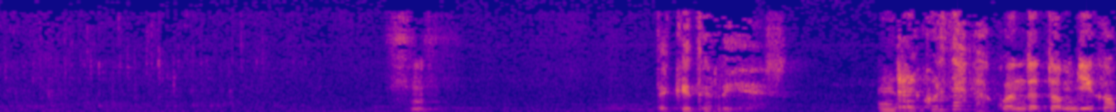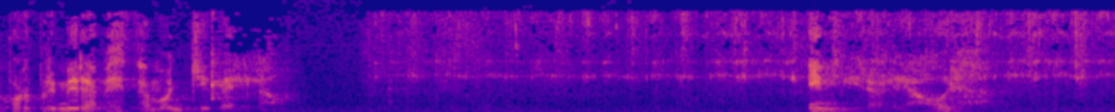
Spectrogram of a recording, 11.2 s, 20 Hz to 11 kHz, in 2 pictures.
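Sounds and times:
drinks pouring into glasses: 0.0 - 1.4, 7.4 - 11.1
speech: 2.0 - 2.3, 3.3 - 7.1, 9.6 - 10.6.

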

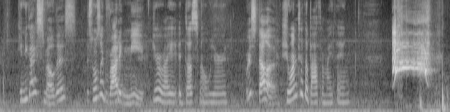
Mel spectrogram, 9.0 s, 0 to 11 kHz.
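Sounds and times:
speech: 0.4 - 7.1
woman screaming on a cruise ship on discovering dead bodies: 7.8 - 8.8.

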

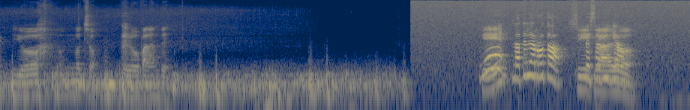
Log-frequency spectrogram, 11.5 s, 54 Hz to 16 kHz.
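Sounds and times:
deep whooshing rumble inside the womb: 0.0 - 6.8
heartbeat heard in the womb: 0.0 - 6.9
speech: 0.3 - 3.1, 8.0 - 10.6.

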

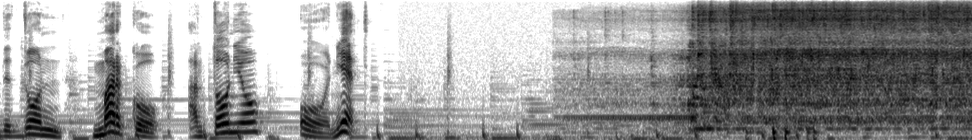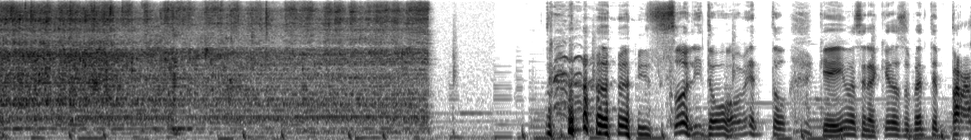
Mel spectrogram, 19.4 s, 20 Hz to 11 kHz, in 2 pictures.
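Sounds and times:
speech: 0.0 - 3.8, 15.2 - 19.4
pull-chain toilet flush water rushing: 5.5 - 14.1
laughter: 15.2 - 16.3.

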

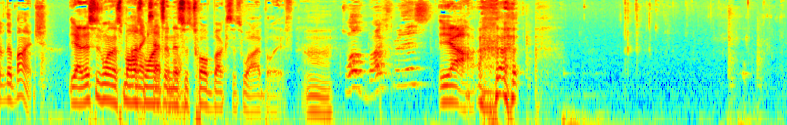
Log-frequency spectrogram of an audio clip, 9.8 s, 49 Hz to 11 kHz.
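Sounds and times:
speech: 0.0 - 6.7
chewing crunchy pepperoni pizza: 7.2 - 9.8.

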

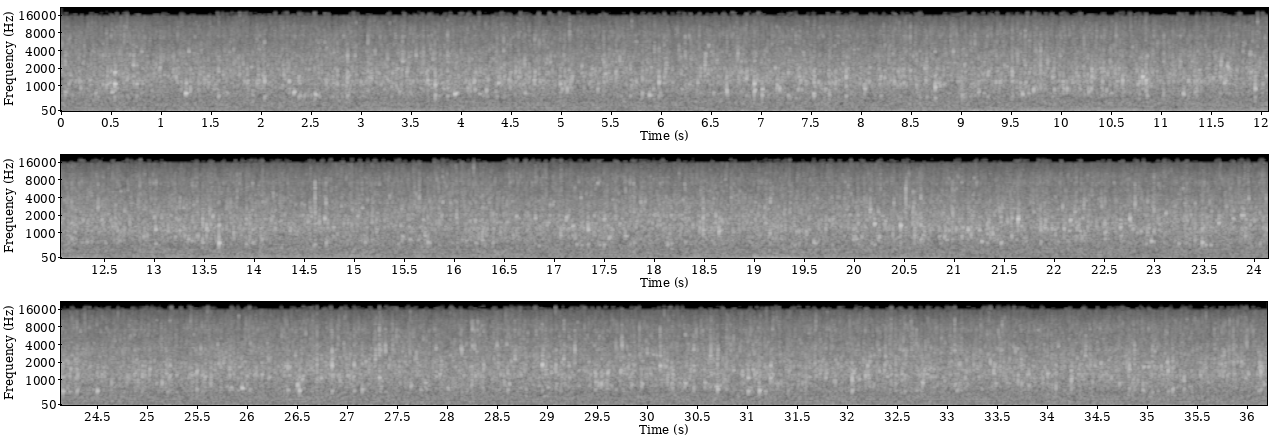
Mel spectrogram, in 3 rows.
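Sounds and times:
small woodland stream running down through the woods: 0.0 - 36.1.

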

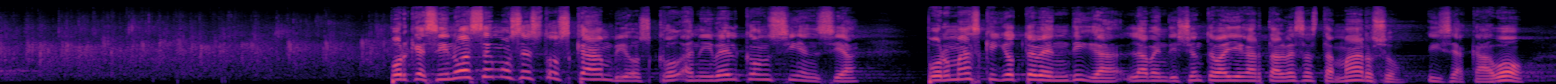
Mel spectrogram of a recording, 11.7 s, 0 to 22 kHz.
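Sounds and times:
church audience applauding: 0.0 - 3.3
speech: 3.0 - 11.6.

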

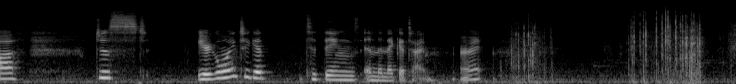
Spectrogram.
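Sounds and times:
speech: 0.0 - 5.2
tarot cards being shuffled: 5.0 - 7.3.

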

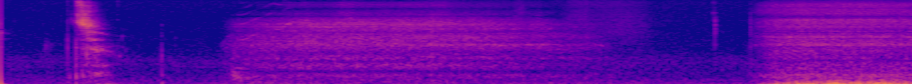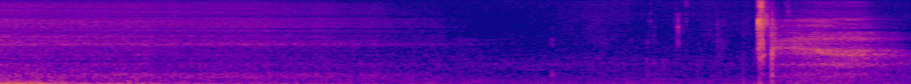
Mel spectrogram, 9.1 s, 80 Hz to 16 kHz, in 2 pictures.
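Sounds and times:
breathing in and out through the nose: 1.2 - 3.0, 3.8 - 6.9, 8.4 - 9.1.

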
